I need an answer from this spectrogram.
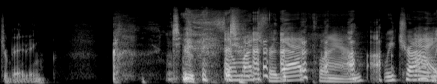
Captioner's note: all chuckle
